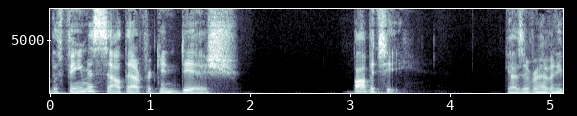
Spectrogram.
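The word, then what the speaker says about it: bobotie: Baba tea. Oh. It's- Sounds like tea, though. Sounds like Bobby's tea. How's it spelled? Bobby's tea. B-A-B-O, excuse me, I'm looking at phonetic. It's B-A-B-O-T-I-E, but it's pronounced Oh, well, baba that's tea.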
